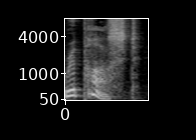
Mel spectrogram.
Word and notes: riposte: British English

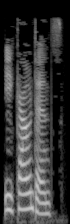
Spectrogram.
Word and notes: accountants: British English

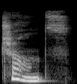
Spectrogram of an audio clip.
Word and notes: trance: British English

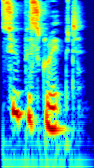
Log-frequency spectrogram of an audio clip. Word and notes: superscript: British English

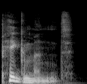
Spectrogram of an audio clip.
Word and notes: pigment: British English

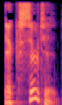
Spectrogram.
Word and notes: exserted: British English

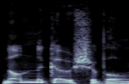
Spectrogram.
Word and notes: non-negotiable: British English

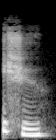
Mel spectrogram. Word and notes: issue: British English

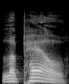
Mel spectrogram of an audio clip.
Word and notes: lapel: American English

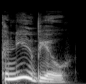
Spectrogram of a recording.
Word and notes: connubial: British English

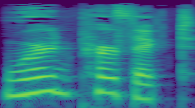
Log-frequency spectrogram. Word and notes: word-perfect: American English

